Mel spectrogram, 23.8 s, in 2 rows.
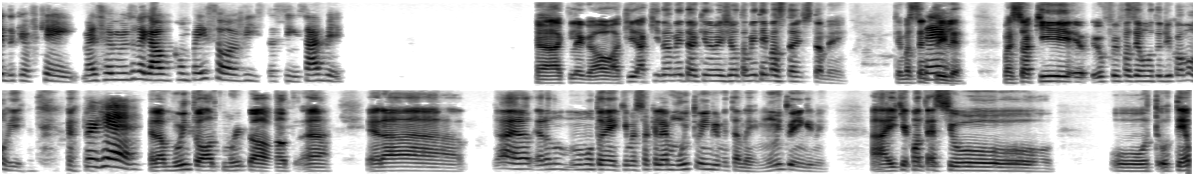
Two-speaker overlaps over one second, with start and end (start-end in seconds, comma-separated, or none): none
